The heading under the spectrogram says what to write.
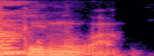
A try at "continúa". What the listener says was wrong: Yung continuar, pag kinonjugate mo yan sa LA usted, lalagyan mo ng asento sa U. So, el país continúa creciendo económicamente.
